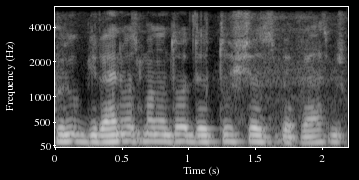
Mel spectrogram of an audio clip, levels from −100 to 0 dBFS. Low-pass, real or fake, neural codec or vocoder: 5.4 kHz; real; none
